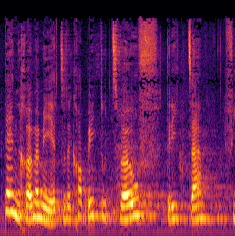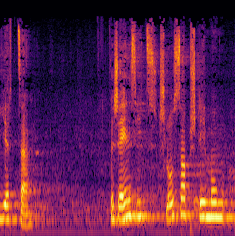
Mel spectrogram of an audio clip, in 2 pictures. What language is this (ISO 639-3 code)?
gsw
